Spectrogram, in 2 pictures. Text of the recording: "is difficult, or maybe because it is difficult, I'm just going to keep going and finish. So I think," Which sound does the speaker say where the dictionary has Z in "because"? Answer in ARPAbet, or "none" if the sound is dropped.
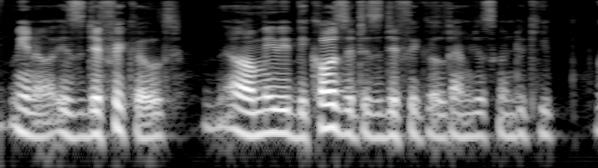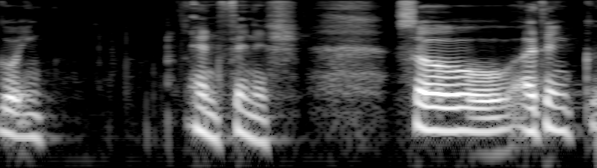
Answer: Z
